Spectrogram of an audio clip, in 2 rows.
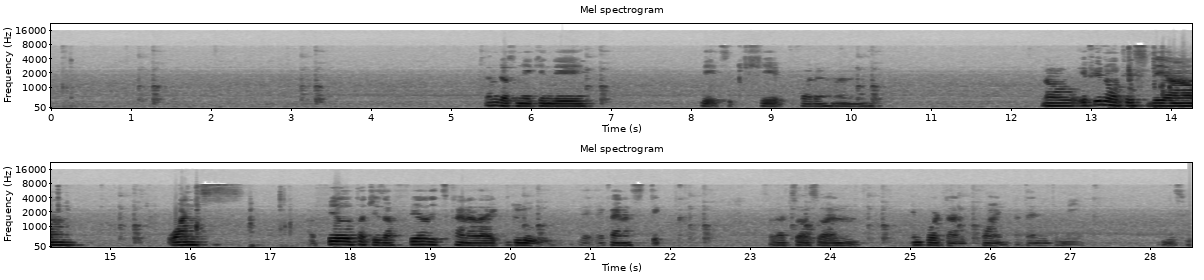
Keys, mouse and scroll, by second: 0.9-13.4 drag, 13.8 ctrl+=, 14.4 space, 16.0 space, 17.1 -, 19.9 click, 22.7-23.3 scroll down 1, 23.3 click, 23.7-24.3 scroll up 1, 24.3 click, 24.7-25.3 scroll down 1, 25.3 click.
